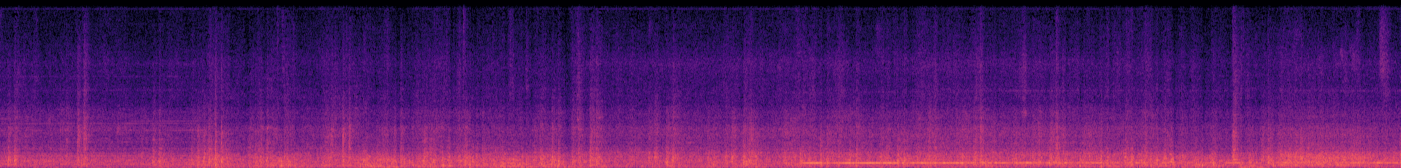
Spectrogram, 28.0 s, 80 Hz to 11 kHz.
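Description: Keihan 3000 series electric train running along the line: a steady rumble of wheels on rail with occasional clacks over rail joints. About halfway through, a steady high tone sets in and holds, and the running sound grows a little louder.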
